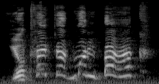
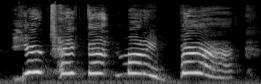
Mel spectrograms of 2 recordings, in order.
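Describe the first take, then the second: First: Much higher imitation of a shorter mom; a lighter retake of mom's order; mom, second try. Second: Much higher, slow imitation of mom; mock his mother ordering him, drawn out; mom's stern order. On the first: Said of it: "She's a little bit shorter". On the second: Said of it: "So she said".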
